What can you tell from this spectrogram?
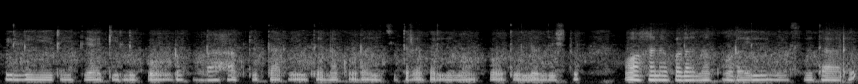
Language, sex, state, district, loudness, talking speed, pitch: Kannada, female, Karnataka, Raichur, -23 LUFS, 100 wpm, 195 Hz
